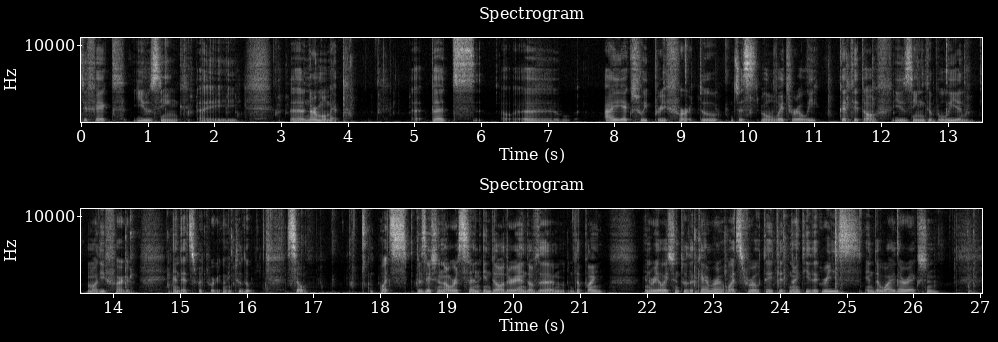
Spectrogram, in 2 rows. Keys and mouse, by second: 0.5 middle click, 1.3 middle click, 3.8 shift+a, 8.9-10.0 middle drag, 11.3 g, 12.5 click, 12.9 middle click, 13.0-14.0 drag, 14.1 g, 22.6 r, 26.7 s.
